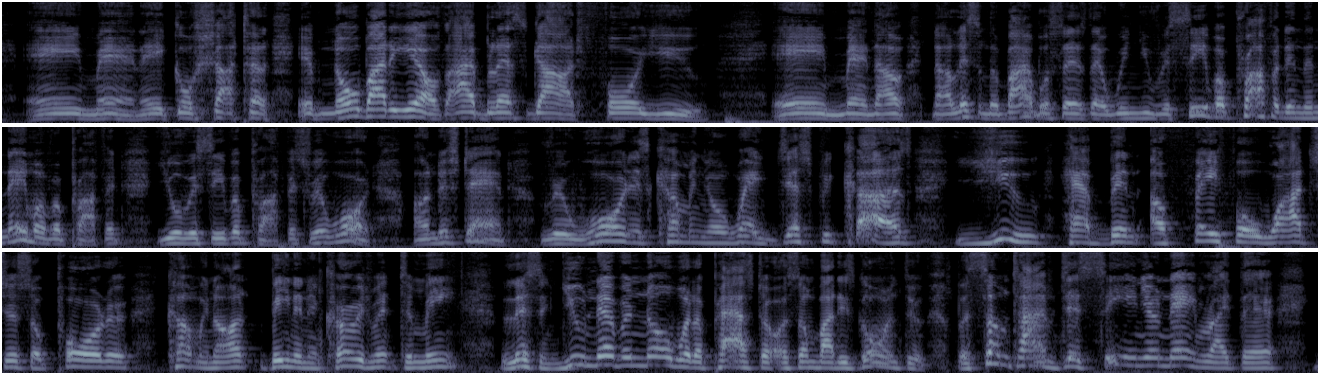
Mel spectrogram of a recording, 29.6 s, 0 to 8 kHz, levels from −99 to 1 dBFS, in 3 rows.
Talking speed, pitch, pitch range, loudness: 150 wpm, 145 Hz, 130-175 Hz, -46 LUFS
